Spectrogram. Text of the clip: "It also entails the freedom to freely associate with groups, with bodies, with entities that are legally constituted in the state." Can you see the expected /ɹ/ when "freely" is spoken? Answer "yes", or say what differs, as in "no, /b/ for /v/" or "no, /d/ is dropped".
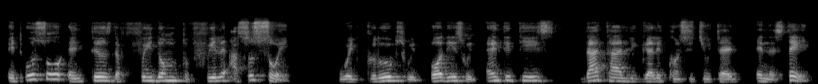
no, /ɹ/ is dropped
